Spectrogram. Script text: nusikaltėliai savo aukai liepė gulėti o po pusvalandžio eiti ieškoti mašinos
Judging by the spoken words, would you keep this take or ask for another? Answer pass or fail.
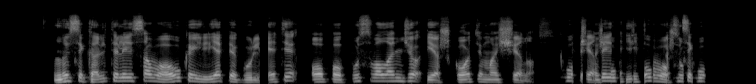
fail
